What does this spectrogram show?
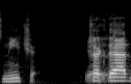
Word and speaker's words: Nietzsche: we're on the topic, his name does not look like it would be pronounced Nietzsche.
